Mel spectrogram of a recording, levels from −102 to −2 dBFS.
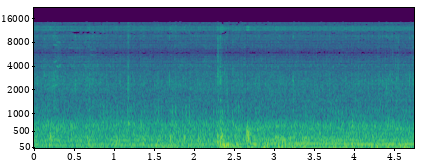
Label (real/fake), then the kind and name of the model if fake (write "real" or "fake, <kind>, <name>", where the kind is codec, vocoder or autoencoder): fake, vocoder, Vocos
